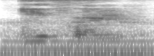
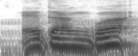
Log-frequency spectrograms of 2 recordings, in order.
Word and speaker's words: Ethan: Ethan, 네, 에단인가요? 네, 아니죠. 이 TH가 번데기 발음이거든요. 번데기 발음이 좀 어렵죠. 에단과 이슨 발음이 많이 다르죠.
